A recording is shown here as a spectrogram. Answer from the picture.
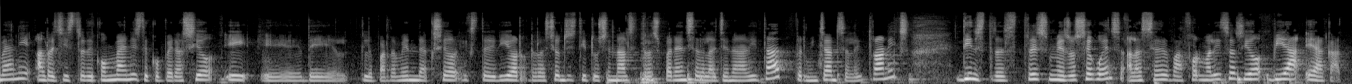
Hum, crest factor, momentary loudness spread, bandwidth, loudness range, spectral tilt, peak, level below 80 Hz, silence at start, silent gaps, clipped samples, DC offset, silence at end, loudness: none; 18 dB; 7 LU; 12.5 kHz; 3 LU; -4.5 dB/octave; 0 dBFS; -42 dBFS; 0 s; none; under 0.1%; under 0.1%; 0.1 s; -18 LUFS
